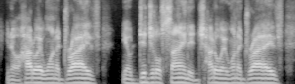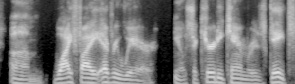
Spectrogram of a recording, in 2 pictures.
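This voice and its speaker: In a Boston accent, a man speaks at a moderate pace with a medium pitch and monotone, flat intonation. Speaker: webinar presenter on fiber networks. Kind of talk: webinar presentation. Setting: online webinar. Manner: casual, many fillers and restarts.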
